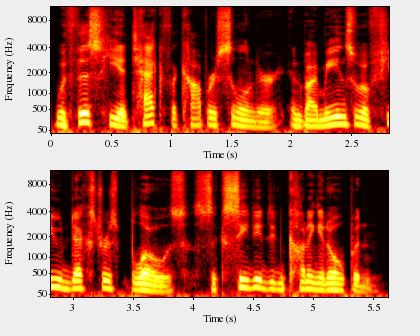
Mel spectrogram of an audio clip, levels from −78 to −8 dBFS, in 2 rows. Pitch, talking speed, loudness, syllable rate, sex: 130 Hz, 215 wpm, -20 LUFS, 5.7 syllables/s, male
